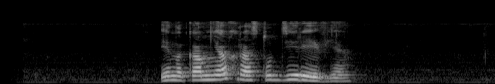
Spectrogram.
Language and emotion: Russian, neutral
